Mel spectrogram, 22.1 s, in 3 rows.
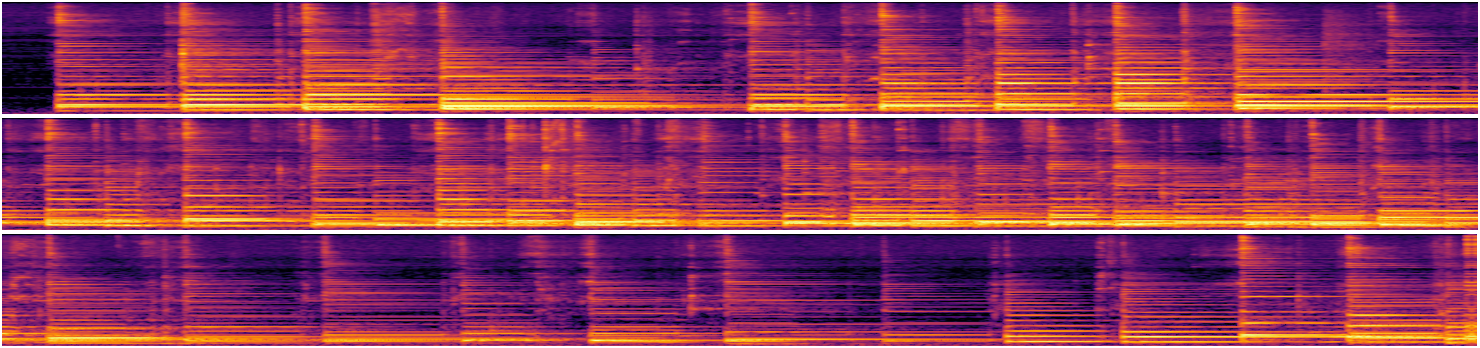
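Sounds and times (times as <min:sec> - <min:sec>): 
Spanish guitar andantino study: 0:00.0 - 0:22.1.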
